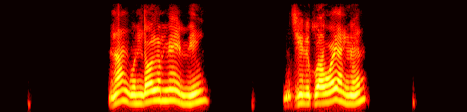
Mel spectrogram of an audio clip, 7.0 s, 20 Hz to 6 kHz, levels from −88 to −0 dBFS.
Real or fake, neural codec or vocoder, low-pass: fake; codec, 16 kHz, 1 kbps, FreqCodec, larger model; 5.4 kHz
